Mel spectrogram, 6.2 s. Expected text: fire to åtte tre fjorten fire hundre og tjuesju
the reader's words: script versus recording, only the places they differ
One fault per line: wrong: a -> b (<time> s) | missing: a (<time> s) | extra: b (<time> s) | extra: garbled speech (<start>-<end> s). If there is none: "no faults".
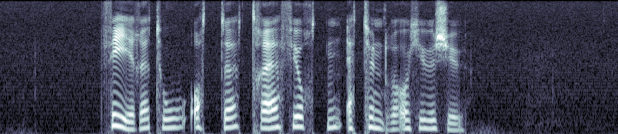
wrong: fire -> ett (3.5 s)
